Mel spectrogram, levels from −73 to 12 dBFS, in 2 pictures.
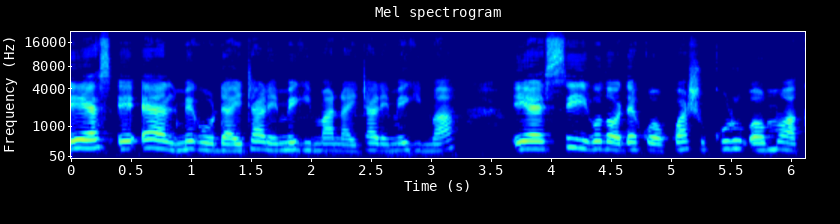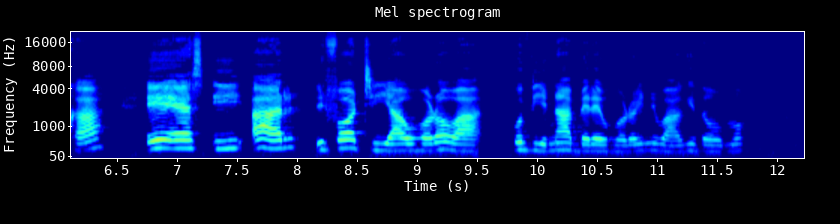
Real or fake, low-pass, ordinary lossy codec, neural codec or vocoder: real; none; none; none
